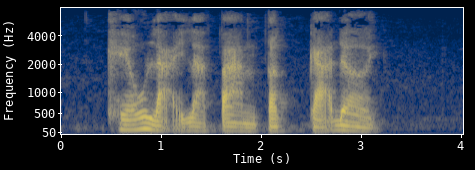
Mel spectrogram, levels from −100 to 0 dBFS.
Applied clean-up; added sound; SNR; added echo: none; none; none; none.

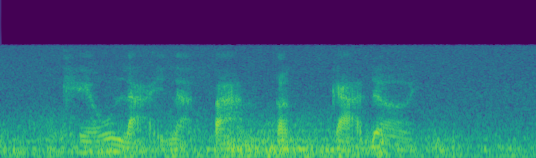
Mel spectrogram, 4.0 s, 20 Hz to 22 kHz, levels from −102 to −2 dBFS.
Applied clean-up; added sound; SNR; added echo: none; Rain / Thunderstorm; 0 dB; none.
